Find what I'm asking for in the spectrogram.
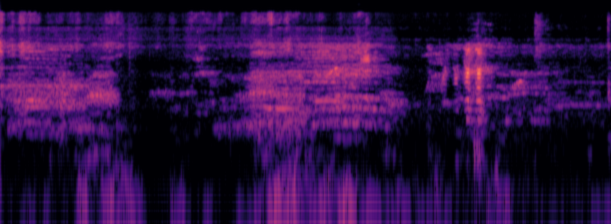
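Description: Selected Black Bengal goats bleat loudly at close range in two long, wavering calls, followed by a short, sharper cry.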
